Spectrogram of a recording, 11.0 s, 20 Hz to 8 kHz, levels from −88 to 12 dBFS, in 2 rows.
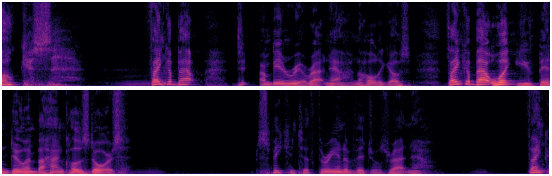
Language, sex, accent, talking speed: English, male, American, 155 wpm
